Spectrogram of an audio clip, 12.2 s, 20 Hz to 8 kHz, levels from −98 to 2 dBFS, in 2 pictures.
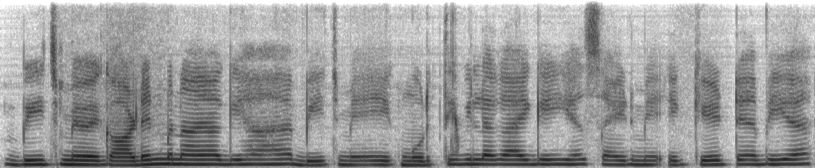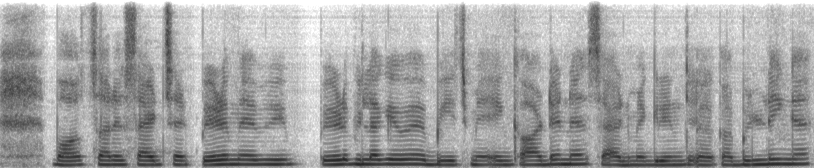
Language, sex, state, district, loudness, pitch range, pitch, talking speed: Hindi, female, Bihar, Purnia, -18 LUFS, 195-220 Hz, 205 Hz, 220 wpm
